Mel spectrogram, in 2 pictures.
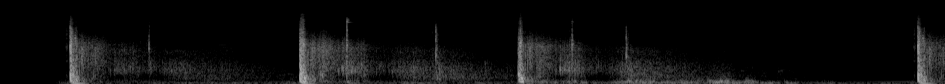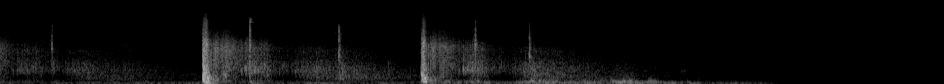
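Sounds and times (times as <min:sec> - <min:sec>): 
rifle shots: 0:00.6 - 0:07.8, 0:09.1 - 0:15.9.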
